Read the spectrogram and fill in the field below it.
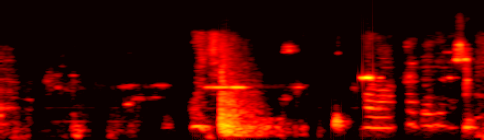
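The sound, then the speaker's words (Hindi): A single muffled bang bursts out partway through, a firecracker going off outside, its rumble fading quickly while people talk before and after. “वाह वहां उनके बनावटी ठंडर चल रहे हैं नहीं”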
